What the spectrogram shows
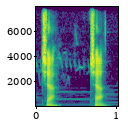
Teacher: So it's like ch but less breathy. Sanskrit tends to be less breathy than our regular English variants. · The c in cham and chanda, this is a palatal plosive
